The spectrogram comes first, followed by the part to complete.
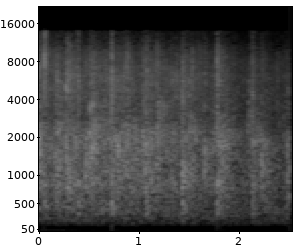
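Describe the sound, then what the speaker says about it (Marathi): Dense, sustained applause from a crowd at a political rally speech, loud and continuous throughout with no voice breaking through. "टाळ्या कसल्या"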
